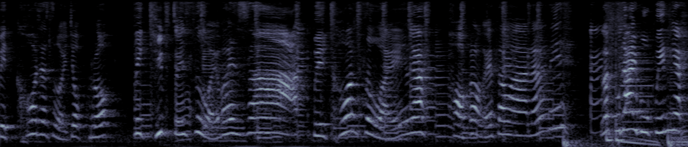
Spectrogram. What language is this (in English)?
Thai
